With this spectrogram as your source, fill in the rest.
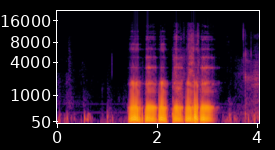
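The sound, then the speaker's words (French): A retro plush toy bear named Grumly lets out a loud, gravelly grumble made of five or six quick voiced pulses, lasting about a second and a half, with only faint background noise around it. “Ah oui, qu'est-ce que t'as ramené, euh, Cédric, qui fait ce bruit”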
